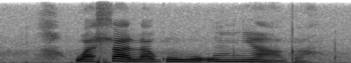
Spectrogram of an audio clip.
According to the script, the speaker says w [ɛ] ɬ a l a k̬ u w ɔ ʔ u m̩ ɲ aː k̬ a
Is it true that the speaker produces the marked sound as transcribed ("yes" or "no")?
no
